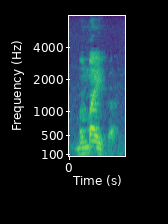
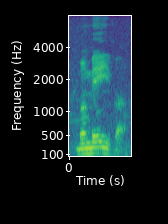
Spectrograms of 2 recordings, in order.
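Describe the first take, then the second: First: The second vowel is a short 'a' sound. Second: The second vowel is an 'e' sound. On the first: "tem uma palavra chamada Mamaiva" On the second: "o falante do Hindi está pronunciando Mameiva"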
